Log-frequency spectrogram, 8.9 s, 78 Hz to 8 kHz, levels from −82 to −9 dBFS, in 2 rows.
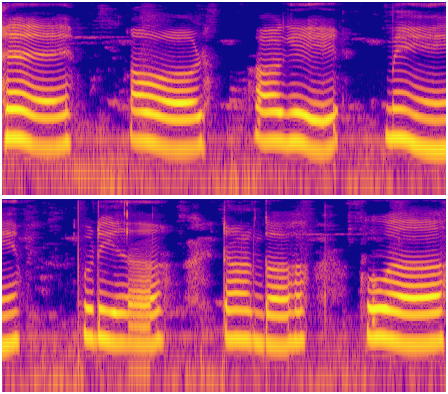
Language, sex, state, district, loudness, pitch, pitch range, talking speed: Hindi, female, Bihar, Katihar, -15 LUFS, 265 Hz, 250-285 Hz, 45 wpm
